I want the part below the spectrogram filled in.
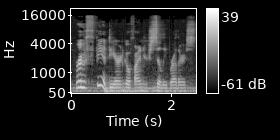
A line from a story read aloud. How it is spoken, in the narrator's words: Our mother laughed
